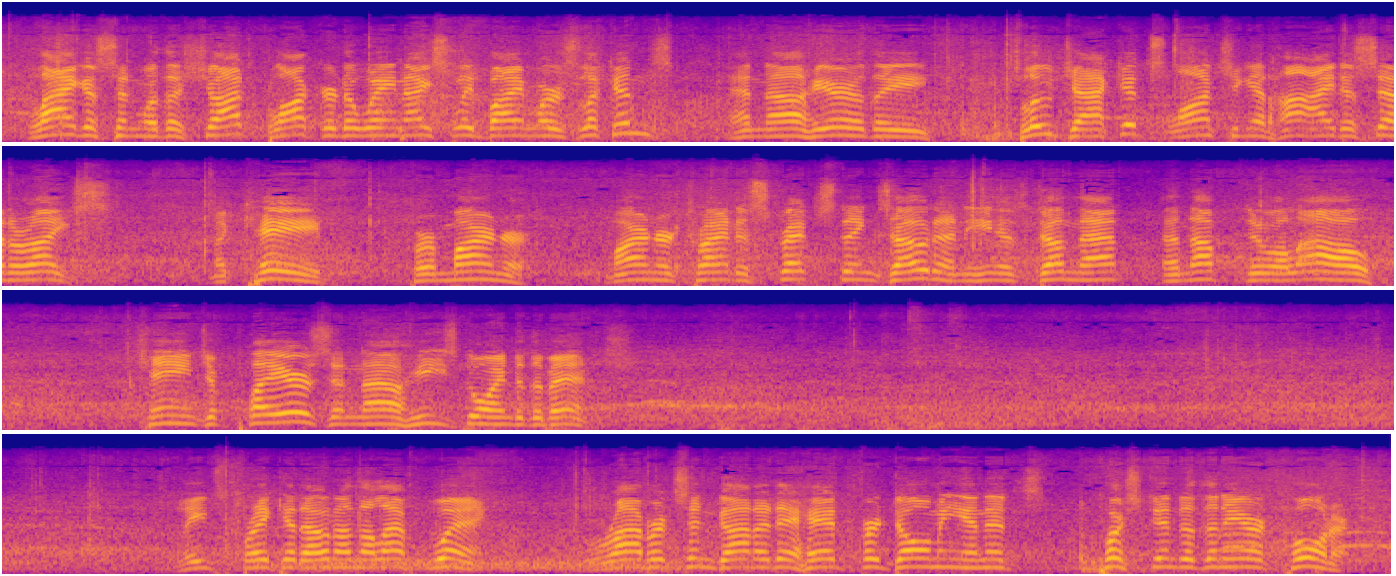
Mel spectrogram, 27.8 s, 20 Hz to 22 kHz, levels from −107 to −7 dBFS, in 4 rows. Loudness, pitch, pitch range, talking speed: -23 LUFS, 215 Hz, 200-225 Hz, 150 wpm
